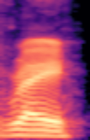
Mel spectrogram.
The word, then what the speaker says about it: Rye: It's Ray. My name's Ray, man. My name's Ray. Dude, I only see it ever written down in the chat, you know? It's spelled Rye.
